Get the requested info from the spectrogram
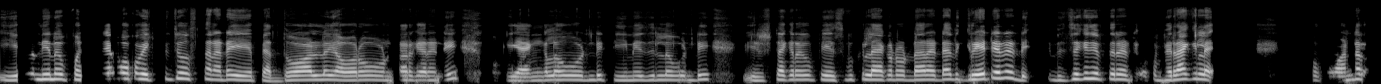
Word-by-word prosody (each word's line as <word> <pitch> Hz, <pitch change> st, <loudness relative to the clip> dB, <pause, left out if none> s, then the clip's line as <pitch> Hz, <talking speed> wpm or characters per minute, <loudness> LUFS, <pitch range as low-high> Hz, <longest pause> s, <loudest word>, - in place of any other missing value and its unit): ఇప్పుడు 250 Hz, +4 st, -5 dB
నేను 240 Hz, 0 st, +4 dB
first 220 Hz, -2 st, -3 dB
time 260 Hz, +1 st, 0 dB
ఒక 260 Hz, 0 st, -3 dB
వ్యక్తిని 235 Hz, +1 st, 0 dB
చూస్తన్నాను. 255 Hz, -3 st, -1 dB
అంటే 220 Hz, +1 st, +1 dB, 0.3 s
పెద్దవాళ్ళు 200 Hz, +7 st, +2 dB
ఎవరో 195 Hz, +1 st, +1 dB, 0.2 s
ఉంటారు 200 Hz, +2 st, -3 dB
గానీ 195 Hz, 0 st, +1 dB
అండి. 235 Hz, +6 st, -2 dB, 0.4 s
ఒక -, -, -32 dB
యంగ్‌లో 185 Hz, +4 st, +1 dB, 0.2 s
ఉండి, 205 Hz, +1 st, -3 dB
టీనేజుల్లో 200 Hz, +2 st, -4 dB
ఉండి 200 Hz, +3 st, -3 dB, 0.5 s
ఇన్‌స్టాగ్రామ్, 215 Hz, +5 st, -2 dB
ఫేస్‌బుక్ 205 Hz, +1 st, -4 dB
లేకుండా 215 Hz, 0 st, +1 dB
ఉన్నారంటే 215 Hz, +2 st, +2 dB
అది 235 Hz, -, -6 dB
గ్రేటేనండి. 245 Hz, -3 st, +6 dB, 0.3 s
నిజంగా 245 Hz, +8 st, 0 dB
చెప్తున్నా 240 Hz, -1 st, +1 dB
అండి. 190 Hz, -, -17 dB
ఒక -, -, -19 dB
మిరాకిలే. 235 Hz, +3 st, +4 dB, 1.1 s
ఒక -, -, -26 dB
వండర్. 215 Hz, +6 st, -1 dB
215 Hz, 135 wpm, -19 LUFS, 195-235 Hz, 1.1 s, గ్రేటేనండి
